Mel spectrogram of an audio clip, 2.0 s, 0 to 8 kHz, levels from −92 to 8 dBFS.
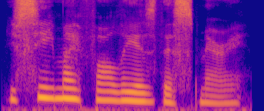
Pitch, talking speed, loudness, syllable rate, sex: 190 Hz, 210 wpm, -19 LUFS, 5.1 syllables/s, female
